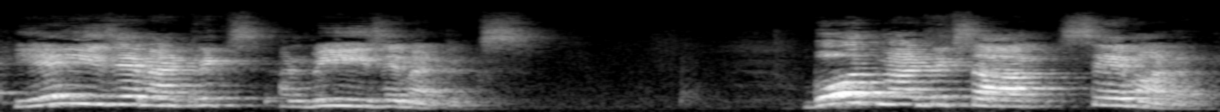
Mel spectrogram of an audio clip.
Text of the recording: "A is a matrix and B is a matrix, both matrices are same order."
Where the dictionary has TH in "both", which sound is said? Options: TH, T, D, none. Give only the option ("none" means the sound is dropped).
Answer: T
